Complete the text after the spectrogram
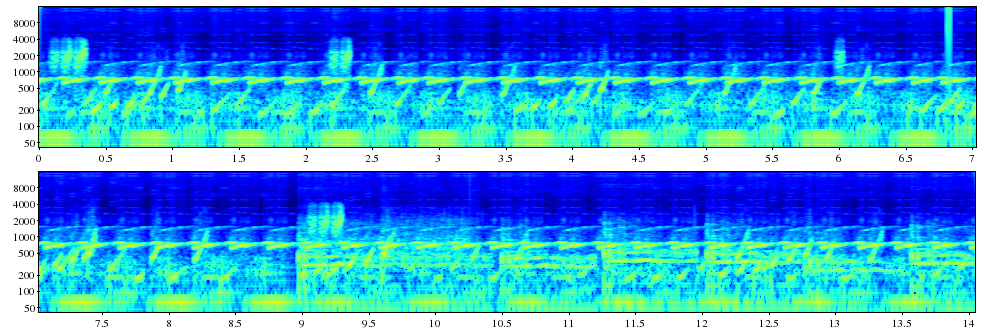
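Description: A retro video game's enemy fire chirps rapidly and repeatedly.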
